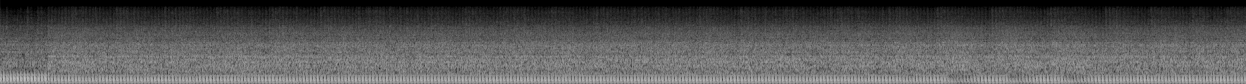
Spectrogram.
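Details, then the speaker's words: Honeywell HW5500 5500 W generator, 337cc engine, original carburetor, air box cover off, choke plate detached from its wire. A steady drone hunts and dips briefly near the end; vacuum leak at the warped carburetor insulator. "that's why i took the air box cover off and the thing that really is odd is when i choke the engine it starts running"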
